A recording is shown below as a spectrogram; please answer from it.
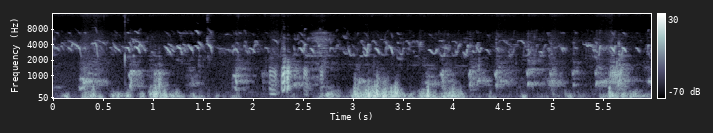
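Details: Hen tending and feeding her young chicks in the rain, village life in Pakistan; soft repeated clucking over a rumbling low background, with a steady chorus of high chick cheeps.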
